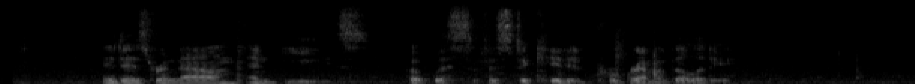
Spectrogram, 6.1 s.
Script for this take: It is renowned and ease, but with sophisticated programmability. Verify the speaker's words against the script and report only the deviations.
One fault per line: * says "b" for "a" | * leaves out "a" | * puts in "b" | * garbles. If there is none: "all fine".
all fine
